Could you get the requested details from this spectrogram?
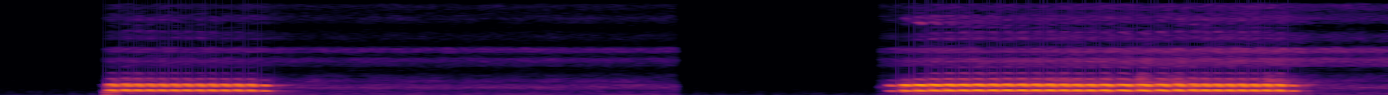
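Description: Eastern Screech-Owl giving two steady, rapid, low-pitched trills on a single pitch. The first is short and the second lasts about two seconds, with a quiet room behind them.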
